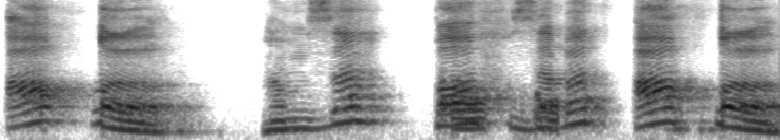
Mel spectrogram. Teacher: জিভের গোড়া তার বরাবর উপরের তালুর সাথে লাগিয়ে উচ্চারিত হয় 2 নক্তাওয়ালা কফ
